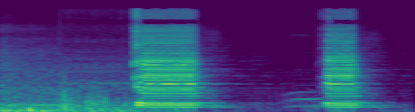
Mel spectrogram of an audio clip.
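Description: A loud train horn blasts twice in short bursts.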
